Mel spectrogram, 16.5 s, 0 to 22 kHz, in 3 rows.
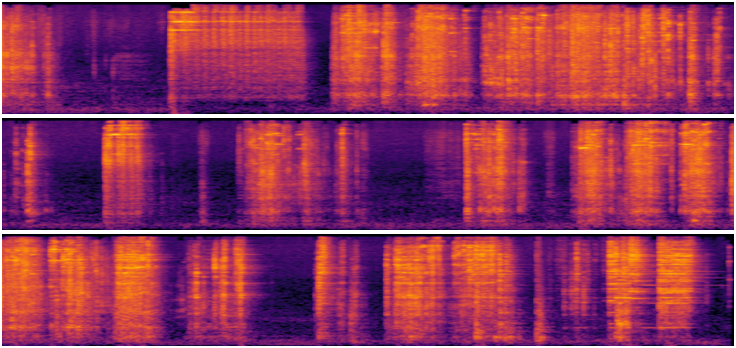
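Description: Metal washers and 4-speed transmission parts from a 1965 Harley-Davidson Panhead are handled and set down, producing many sharp clinks and jingles in irregular bursts, close and fairly loud, with no talking.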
